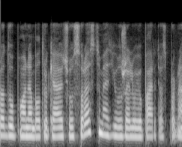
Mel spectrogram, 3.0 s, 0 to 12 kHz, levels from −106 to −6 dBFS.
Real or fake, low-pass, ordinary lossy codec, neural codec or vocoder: real; 7.2 kHz; AAC, 64 kbps; none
